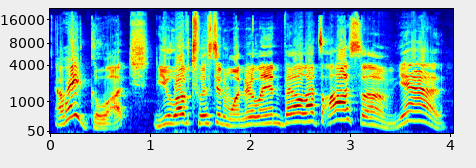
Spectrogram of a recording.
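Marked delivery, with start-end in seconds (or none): none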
